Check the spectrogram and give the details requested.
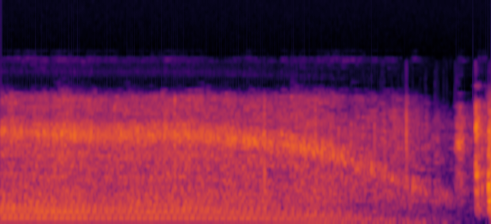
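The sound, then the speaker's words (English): A taxi's engine drones steadily, then its pitch sinks as the car pulls around a corner, slows, stops and idles, ending with a few sharp clicks and knocks. No one speaks. “Pull around this corner and stop.”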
